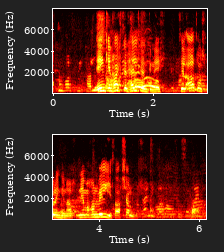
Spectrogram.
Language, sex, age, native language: Icelandic, male, 13, Icelandic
